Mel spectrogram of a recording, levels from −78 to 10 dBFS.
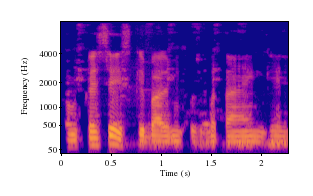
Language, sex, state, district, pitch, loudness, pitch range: Hindi, male, Bihar, Araria, 95 Hz, -17 LUFS, 90-110 Hz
